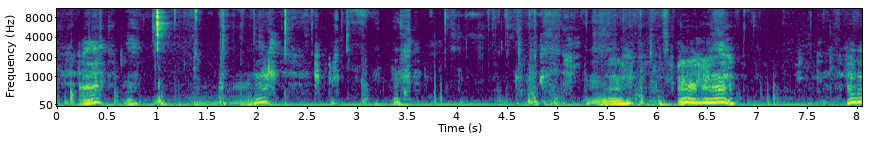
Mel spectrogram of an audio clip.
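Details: Toy Manchester terrier and Standard poodle in a vicious fight, low rumbling growls in short bursts with sharp snarls, scuffling and panting between them.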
